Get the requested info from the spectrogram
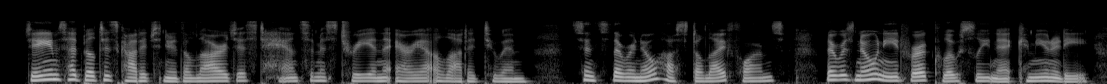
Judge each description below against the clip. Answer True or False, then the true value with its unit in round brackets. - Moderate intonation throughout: True (3.9 semitones)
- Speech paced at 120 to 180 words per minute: True (175 wpm)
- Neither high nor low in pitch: True (160 Hz)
